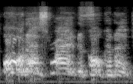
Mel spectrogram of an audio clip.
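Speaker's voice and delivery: a sharp high cry of realization; sudden recognition. Acted. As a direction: burst out remembering. People suddenly remember.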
